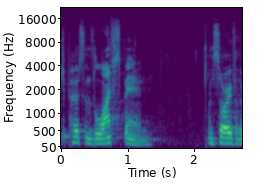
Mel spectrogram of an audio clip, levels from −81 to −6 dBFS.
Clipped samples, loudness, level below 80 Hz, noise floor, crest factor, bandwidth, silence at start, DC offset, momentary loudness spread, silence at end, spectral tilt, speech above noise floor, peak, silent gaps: under 0.1%; -31 LUFS; -76 dBFS; -66 dBFS; 18 dB; 17 kHz; 0 s; under 0.1%; 17 LU; 0 s; -4.5 dB/octave; 35 dB; -14 dBFS; none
